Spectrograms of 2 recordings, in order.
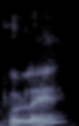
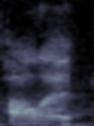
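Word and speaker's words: Pollet: that portuguese or french p-o-l-l-e-t oh you're muted it's french so is it pulley uh we pronounce it paulette okay okay all right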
